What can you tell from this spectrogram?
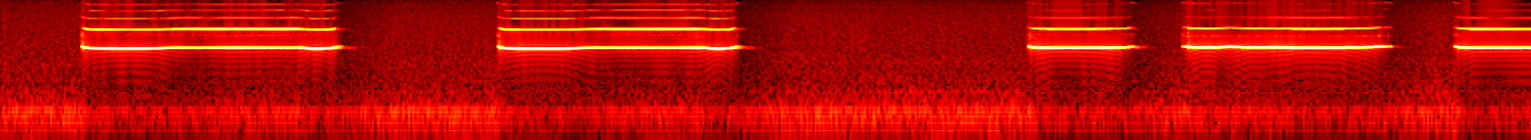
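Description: Piezo buzzer on a simple coil metal-detector circuit giving a steady, high-pitched beep whenever the search coil is over metal. It sounds five times, each beep lasting one to two and a half seconds with short gaps between; the last one is still going at the end.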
